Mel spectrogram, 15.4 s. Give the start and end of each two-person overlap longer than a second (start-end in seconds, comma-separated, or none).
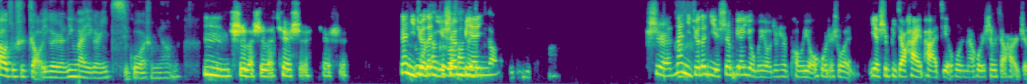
6.2-7.4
